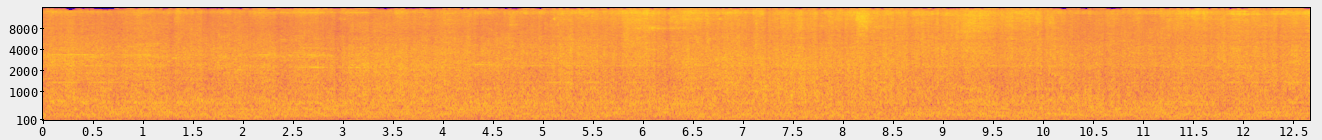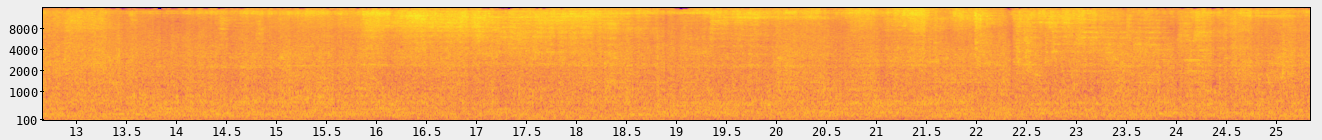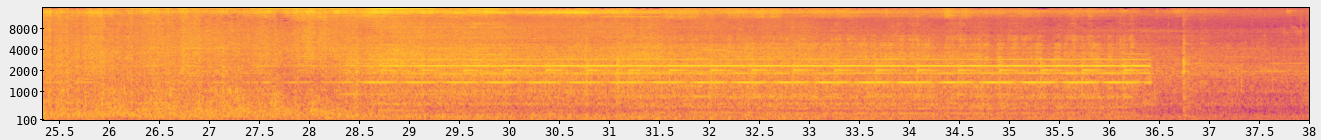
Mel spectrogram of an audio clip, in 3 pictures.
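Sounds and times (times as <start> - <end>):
freight train wheels on rail: 0.0 - 38.0
high-pitched wheel squeal: 28.2 - 36.5.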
